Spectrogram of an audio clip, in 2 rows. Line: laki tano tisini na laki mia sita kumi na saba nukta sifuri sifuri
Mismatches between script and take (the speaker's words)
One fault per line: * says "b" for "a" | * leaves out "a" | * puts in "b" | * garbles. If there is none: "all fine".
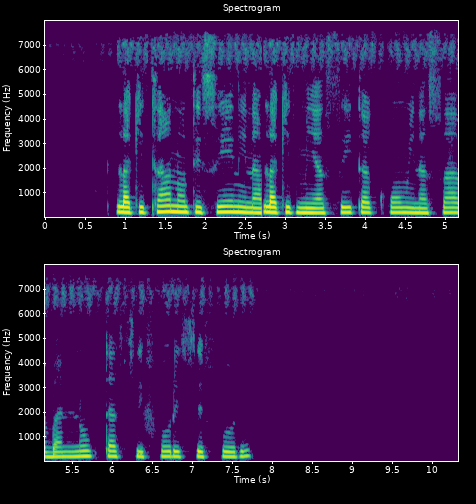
all fine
